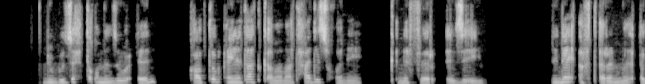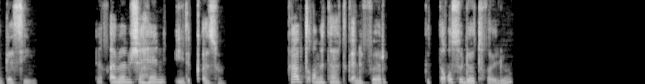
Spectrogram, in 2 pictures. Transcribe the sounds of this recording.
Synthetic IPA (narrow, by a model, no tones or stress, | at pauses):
nɨbɨzuħt̪ʼɨχʼmɨzɨwʕɨl | kʰaβt̪ʰo̞mʕajnɐt̪ʰat̪kʼɐmamat̪ħad̪ɐzɨxo̞ne | kʼɨnɨfɨɾʔɨziʔɨjːu | nɨnajʔaft̪ʼɐɾɨnmɐʕɐɡɐsɨjːu | nɨqʼɐmɐmʃaɦɨnjɪt̪ʼɨkʼːɐsu | kʰaβt̪ʼɨχʼmɨt̪ʰat̪kʼɨnɨfɨɾ | kʰɨt̪ʰːɐ̰χʼsɨd̪o̞t̪ʰɨ̥xɨʔɨ̰lu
